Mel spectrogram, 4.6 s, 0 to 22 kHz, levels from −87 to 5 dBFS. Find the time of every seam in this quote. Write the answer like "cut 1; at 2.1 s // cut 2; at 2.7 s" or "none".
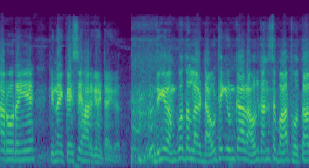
cut 1; at 2.0 s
